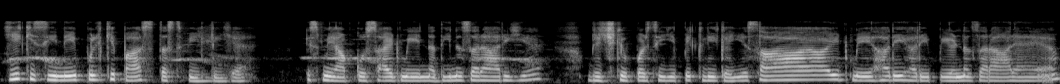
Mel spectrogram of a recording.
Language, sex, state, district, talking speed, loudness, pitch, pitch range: Hindi, female, Uttar Pradesh, Ghazipur, 205 wpm, -17 LUFS, 185 Hz, 175-205 Hz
